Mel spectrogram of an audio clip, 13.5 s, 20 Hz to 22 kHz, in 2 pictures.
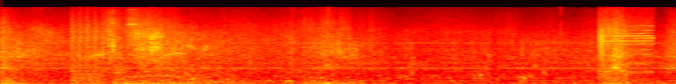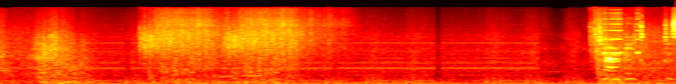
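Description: Explosions from destroyed targets rumble through combat in the MechWarrior 4: Vengeance mech game, several muffled booms and bursts over a constant low engine drone, with radio-style voices talking over parts of it.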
